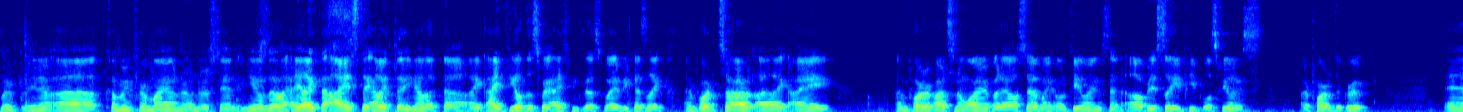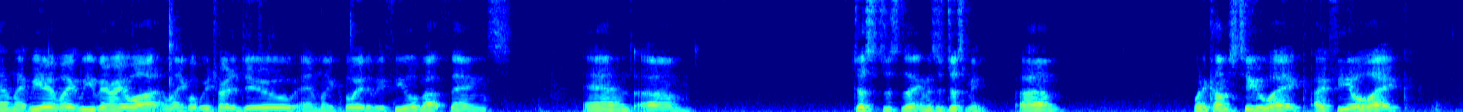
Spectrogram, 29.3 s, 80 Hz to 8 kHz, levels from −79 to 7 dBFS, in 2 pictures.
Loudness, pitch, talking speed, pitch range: -37 LUFS, 120 Hz, 225 wpm, 115-130 Hz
